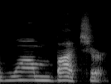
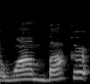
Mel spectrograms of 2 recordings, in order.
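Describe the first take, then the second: First: "Wambacher" with ch as in church; ch pronunciation. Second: "Wambacher" with a hard k in the middle; hard k pronunciation. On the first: Host checking a winner's surname, "Wambacher" with a ch sound. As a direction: say "Wambacher" as wam-BAH-cher. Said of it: "With a C H". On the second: Host checking a winner's surname, "Wambacher" with a k sound. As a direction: say "Wambacher" as wam-BAH-ker. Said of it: "or k, k, k, k". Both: Shown as a demonstration.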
